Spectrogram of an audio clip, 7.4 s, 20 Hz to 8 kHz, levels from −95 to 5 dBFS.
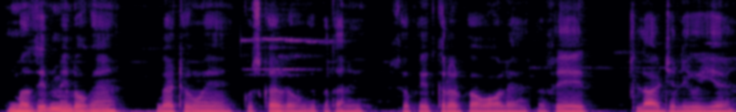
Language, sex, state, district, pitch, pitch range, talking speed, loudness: Bhojpuri, male, Uttar Pradesh, Gorakhpur, 120 Hz, 115-125 Hz, 185 wpm, -41 LUFS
